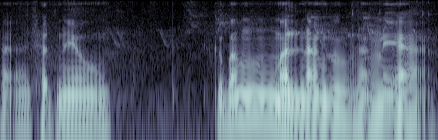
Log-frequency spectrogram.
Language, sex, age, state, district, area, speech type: Bodo, male, 60+, Assam, Chirang, rural, spontaneous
